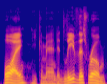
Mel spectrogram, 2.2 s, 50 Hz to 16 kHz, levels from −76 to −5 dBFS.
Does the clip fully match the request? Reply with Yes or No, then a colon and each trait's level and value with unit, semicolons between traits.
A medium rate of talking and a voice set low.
Yes: average, 165 wpm; low, 105 Hz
